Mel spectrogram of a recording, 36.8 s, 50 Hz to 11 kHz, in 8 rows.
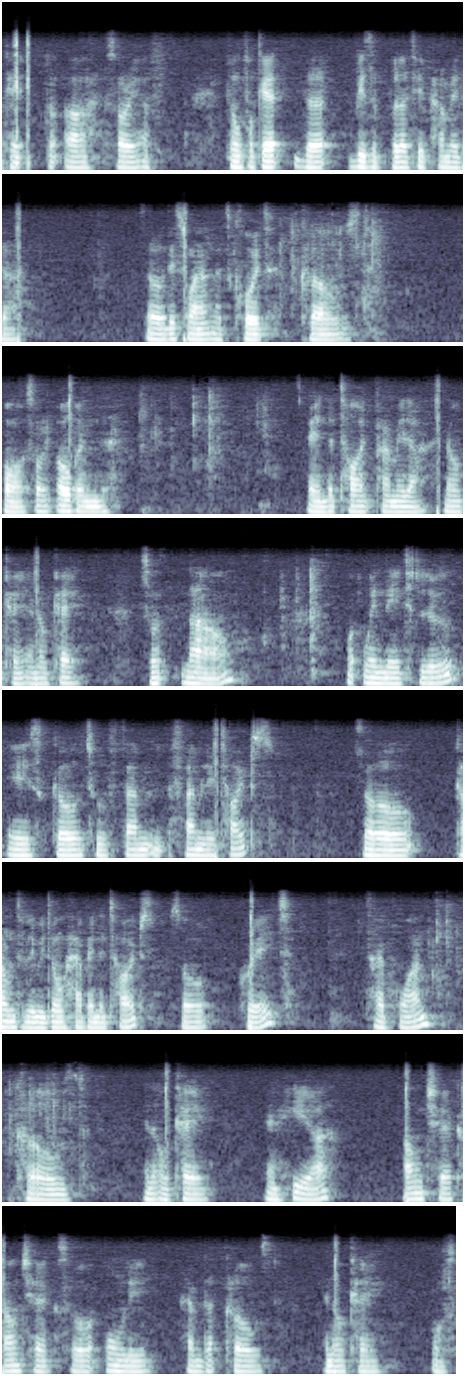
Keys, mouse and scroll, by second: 0.2 click, 0.7 click, 0.7 scroll up 2, 1.0 middle click, 4.8 click, 6.4 click, 7.3-8.8 typing, 10.0 click, 10.1-11.7 typing, 16.5 Escape, 16.7 Escape, 16.8 Escape, 17.8 scroll down 1, 20.5 click, 25.5 click, 27.4-29.6 typing, 29.3 click, 29.9 middle click, 30.0 middle click, 30.1 middle click, 31.6 click, 32.3 click, 35.5 click.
